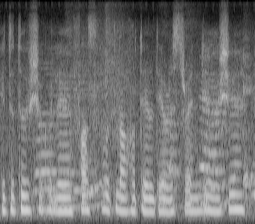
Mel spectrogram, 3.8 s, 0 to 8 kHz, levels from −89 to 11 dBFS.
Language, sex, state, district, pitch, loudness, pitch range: Nagamese, female, Nagaland, Kohima, 185 Hz, -13 LUFS, 180-200 Hz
